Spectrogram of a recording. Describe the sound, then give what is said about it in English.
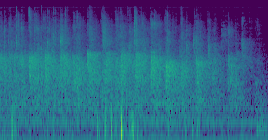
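An audience at a morning church service applauds people watching online who dedicated their lives to the Lord, many hands clapping in a dense, even patter that holds at a moderate level throughout, with one sharper knock standing out midway. “So can we just give them a round of applause this morning?”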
